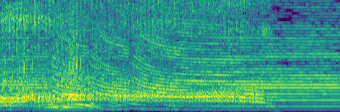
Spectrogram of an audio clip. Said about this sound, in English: Oh, my God. More air horns. Hold up.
